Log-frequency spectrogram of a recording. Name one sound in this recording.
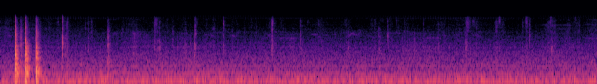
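Trading cards slide and flick against each other as they are shuffled.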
